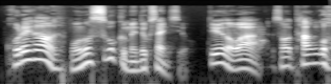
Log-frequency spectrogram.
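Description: Over a quiet background, a man speaks very fast with vocal fry and very wide pitch swings. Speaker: radio host. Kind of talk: advice segment interview. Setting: studio.

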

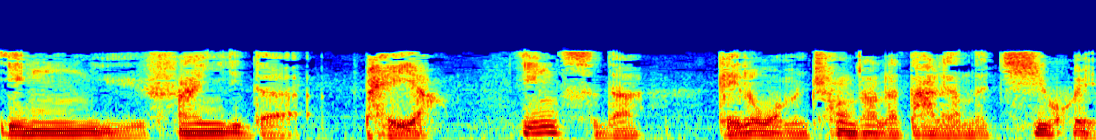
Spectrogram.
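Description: Someone talks at a fairly slow pace amid noticeable background noise. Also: man, very deep, low pitch for a man, ordinary pitch variation. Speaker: international relations commentator and former diplomatic interpreter. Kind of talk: radio interview. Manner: frequent filler sounds, measured pace.

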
